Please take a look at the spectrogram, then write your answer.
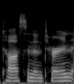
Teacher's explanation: you often drop the G sound, right? Tossing and turning, and the D and N might blend. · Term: G dropping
